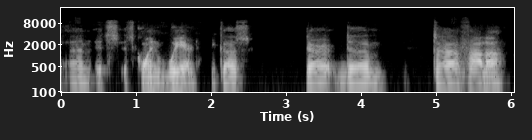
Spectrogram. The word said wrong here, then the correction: Tavrida: I think, if I'm saying it correctly, the ta, no the Tavrida. – Yeah, yes. Thank you, uh, Doman, with your pronunciation.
